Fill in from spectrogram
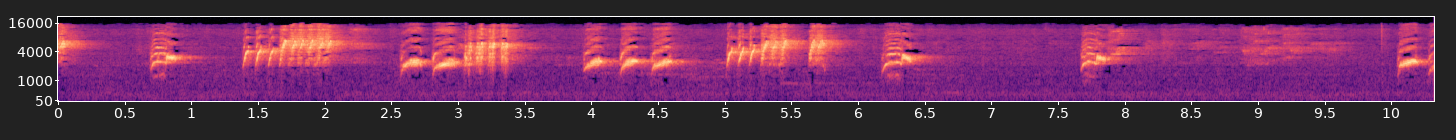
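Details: Sooty-headed bulbul giving a varied, tightly spaced song of coarse rattling bursts mixed with short upslurred whistles, delivered in quick clusters with brief pauses.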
